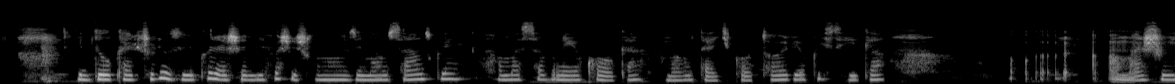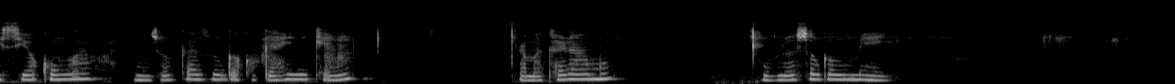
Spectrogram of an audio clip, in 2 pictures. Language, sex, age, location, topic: Kinyarwanda, female, 18-24, Gakenke, agriculture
